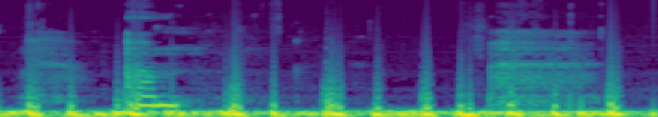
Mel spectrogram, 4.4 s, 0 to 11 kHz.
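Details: Woman's self-described anxious, irregular heartbeat recorded during heartbeat ASMR while reading ghost stories: muffled heart thumps about 90 a minute with uneven spacing, soft speech over them.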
